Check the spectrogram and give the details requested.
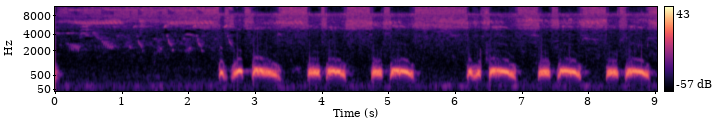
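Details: Spotted dove used as bait for bird trapping. After two seconds of quiet it gives a steady run of paired, soft, hollow coos, short then long, with faint distant chirps and a high hiss behind.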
